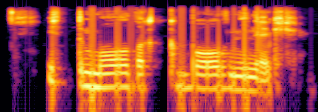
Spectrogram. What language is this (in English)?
Kabyle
